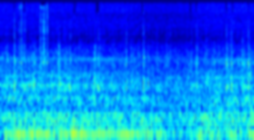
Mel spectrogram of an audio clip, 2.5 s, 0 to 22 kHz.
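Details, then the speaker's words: 2010 Ford BF Falcon wagon at idle with a leaking water pump. Mystery belt-drive noise, checked with a screwdriver against the idler pulley. Even idle with a faint steady whir. Owner suspects idler or tensioner pulley bearing. Idler pulley bearing noise. "So one way to find out if it's which one it is you can put a screwdriver up against it and listen to the noise coming out of the bearing."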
